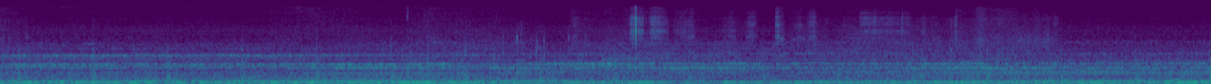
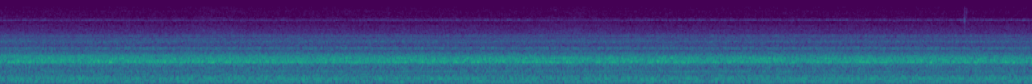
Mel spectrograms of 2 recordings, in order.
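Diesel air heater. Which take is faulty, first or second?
first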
